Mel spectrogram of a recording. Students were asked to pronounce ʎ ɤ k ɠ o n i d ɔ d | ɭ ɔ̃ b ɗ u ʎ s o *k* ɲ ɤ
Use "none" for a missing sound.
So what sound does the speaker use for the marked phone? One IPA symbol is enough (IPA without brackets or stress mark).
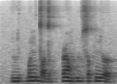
k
